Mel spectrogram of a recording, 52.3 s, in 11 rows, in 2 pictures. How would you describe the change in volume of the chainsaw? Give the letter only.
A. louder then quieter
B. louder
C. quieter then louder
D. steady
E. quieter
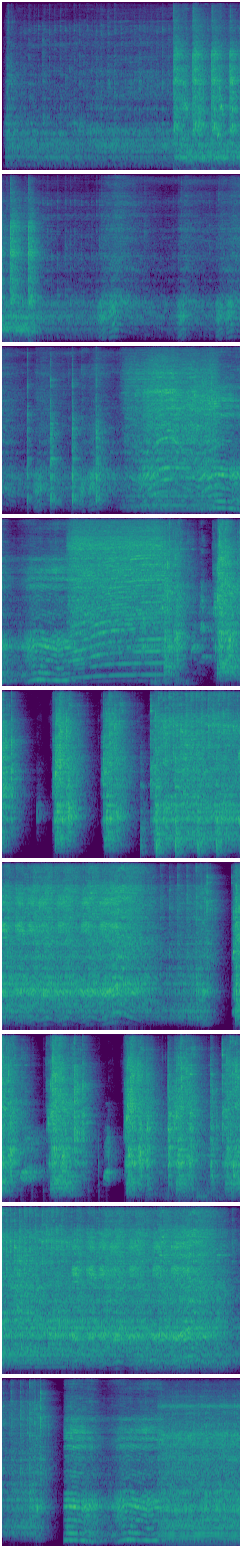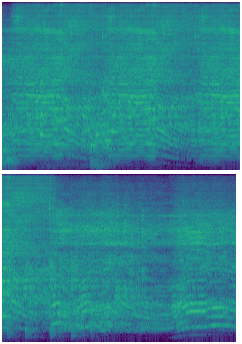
B.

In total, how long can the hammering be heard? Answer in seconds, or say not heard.
11 s.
